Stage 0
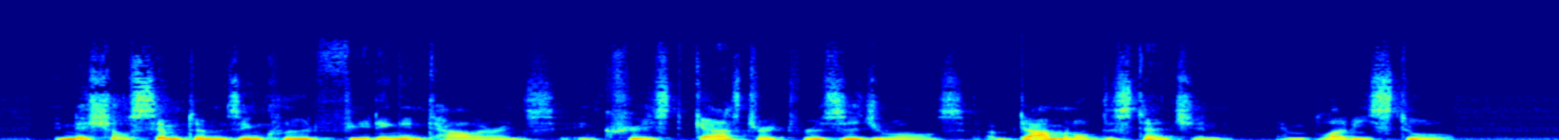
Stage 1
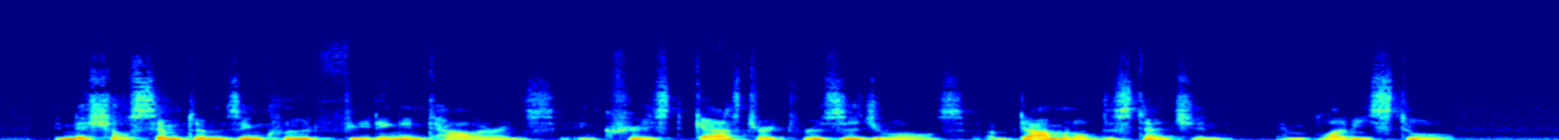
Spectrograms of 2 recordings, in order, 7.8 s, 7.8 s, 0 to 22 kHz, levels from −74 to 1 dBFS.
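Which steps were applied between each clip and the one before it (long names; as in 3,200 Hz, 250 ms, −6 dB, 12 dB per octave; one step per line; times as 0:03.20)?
high-shelf EQ 6,300 Hz −10 dB
level +1.5 dB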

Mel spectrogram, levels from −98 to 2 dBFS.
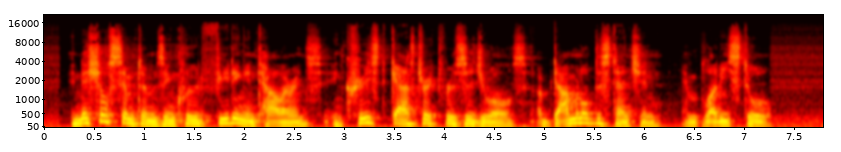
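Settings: brickwall limiter −16.5 dBFS, peak gain reduction 11 dB
level −1.5 dB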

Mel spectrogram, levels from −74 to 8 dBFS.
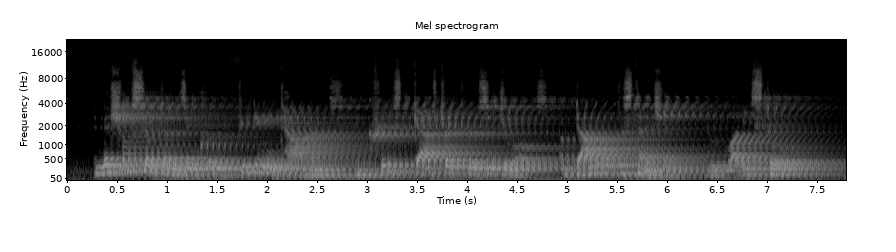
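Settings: harmonic and percussive parts rebalanced harmonic −12 dB
spring reverb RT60 2.4 s, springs 57 ms, chirp 45 ms, DRR −3 dB
level −3.5 dB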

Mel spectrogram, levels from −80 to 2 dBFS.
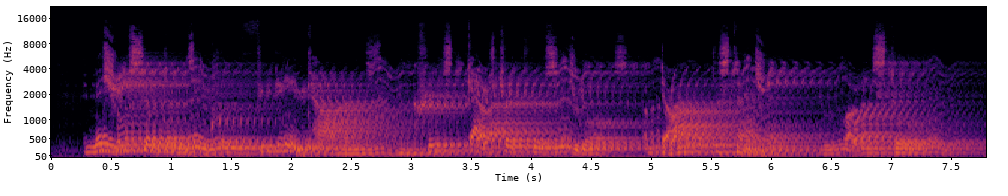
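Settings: wow of a warped record 78 rpm, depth 250 cents
level +1.5 dB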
